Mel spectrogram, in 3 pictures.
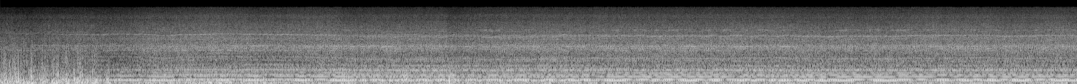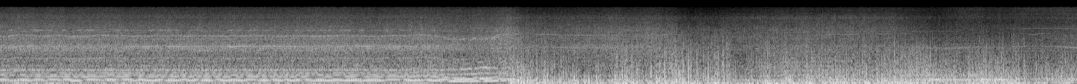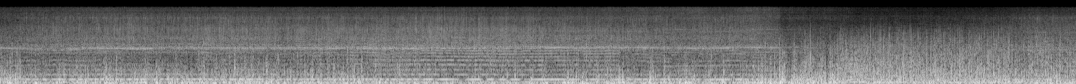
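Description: A motor humming steadily over loud rushing air noise. About halfway through, the hum's pitch rises and breaks off; a few seconds later it comes back steady.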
